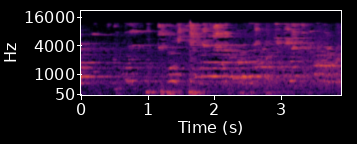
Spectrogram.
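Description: A basketball bounces on a wooden court in a large echoing hall.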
